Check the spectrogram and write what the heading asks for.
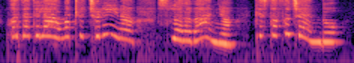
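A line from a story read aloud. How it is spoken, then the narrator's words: Girl suddenly shouting. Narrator (Italian): Grida un tratto una bambina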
